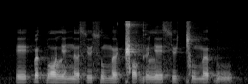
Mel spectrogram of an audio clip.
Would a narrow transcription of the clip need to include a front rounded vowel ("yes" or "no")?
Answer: yes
